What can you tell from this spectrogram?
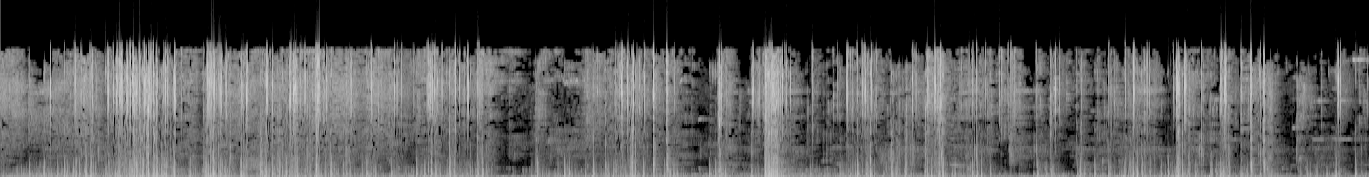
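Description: Bicycle ridden over a bumpy dirt trail: wind rumbles on the handlebar-mounted microphone, with irregular knocks and rattles from the bike jolting over the ground.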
